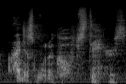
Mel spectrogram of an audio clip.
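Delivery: hushed, breathless plea to go upstairs; whispered wish. Retold or imitated. Patient in recovery whispering his wish to see family. Wanting to leave recovery room.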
